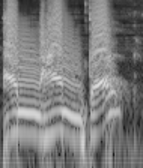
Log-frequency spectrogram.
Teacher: Yang betul adalah tanpa gunnah yang dipanjangkan atau tanpa tambahan dari pokok gunnah. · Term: izhar halqi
